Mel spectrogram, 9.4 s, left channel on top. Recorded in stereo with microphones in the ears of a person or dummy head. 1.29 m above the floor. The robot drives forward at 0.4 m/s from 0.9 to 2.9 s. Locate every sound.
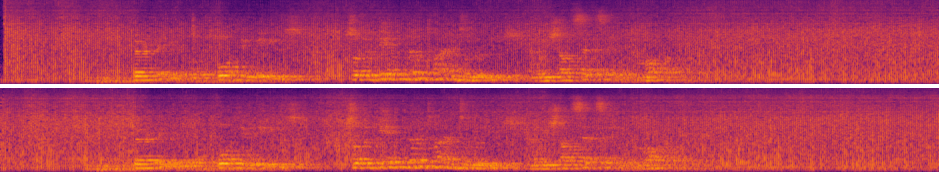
1.3 s a man speaking: 30° left (ahead or behind), 0.5 m; by 6.8 s 15° left (ahead or behind), 1.1 m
